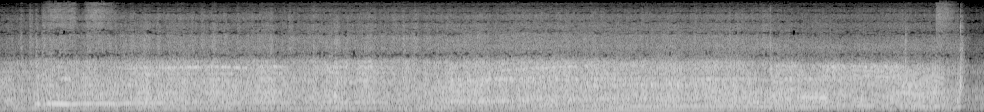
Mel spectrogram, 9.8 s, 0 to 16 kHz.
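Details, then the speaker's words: Mercedes-Benz 1634 diesel truck in gear, noise only on lifting off the accelerator: droning, growling rear rumble traced to the differential, from a loose pinion nut letting it shift and vibrate; gearbox, differential and engine had been serviced. "agora parece que é aqui ó parece que é no diferencial ó"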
